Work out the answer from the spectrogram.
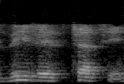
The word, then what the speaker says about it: Zjscratchy: It's Zjscratchy. Zjscratchy. You cannot say the S. The S is silent? No, it's Zjscratchy. Zjscratchy.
